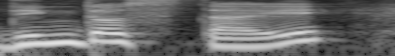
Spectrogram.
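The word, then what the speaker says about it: 宁德时代: 이게 그 사람들 발음으로는 닝더스다이 이 미국 시장에서 벗어나서 중국 본토 자금 가지고 우리가 우리 회사 키우겠다 이런 의미로도 해석이 가능합니까?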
